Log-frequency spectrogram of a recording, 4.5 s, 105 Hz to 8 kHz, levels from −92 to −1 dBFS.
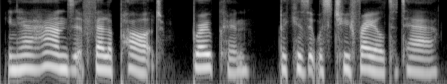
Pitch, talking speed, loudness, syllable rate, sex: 215 Hz, 190 wpm, -18 LUFS, 4.8 syllables/s, female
